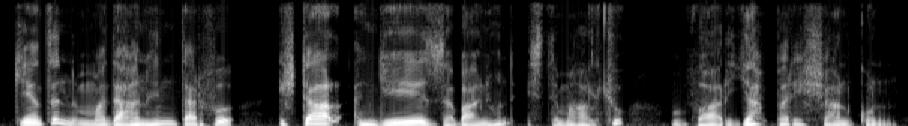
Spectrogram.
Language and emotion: Kashmiri, disgusted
